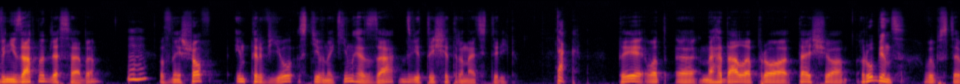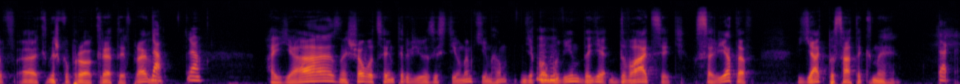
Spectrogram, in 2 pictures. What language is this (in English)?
Ukrainian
